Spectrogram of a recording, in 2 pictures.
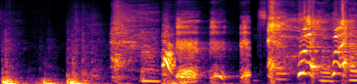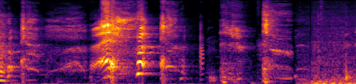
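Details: Adult coughing repeatedly for about a minute in ASMR style: irregular bursts of coughing with some throat clearing in a small indoor room; ordinary cough.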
